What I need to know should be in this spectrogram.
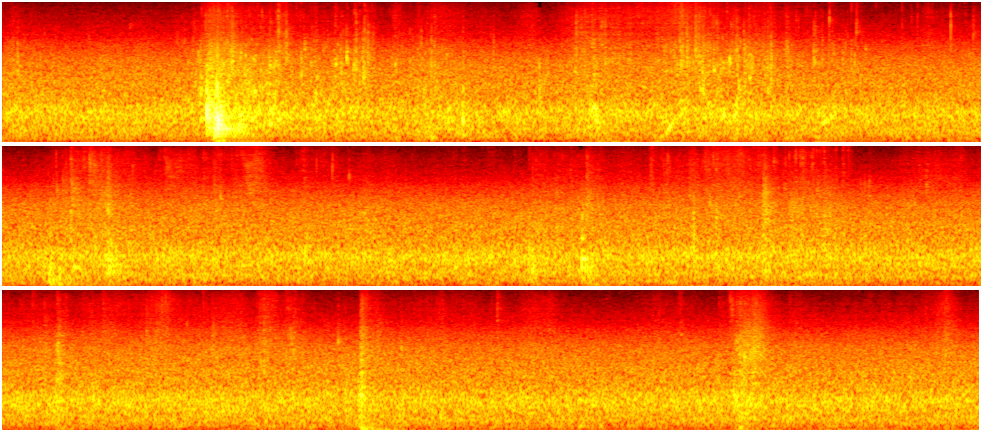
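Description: A bamboo pole knocks against branches.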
